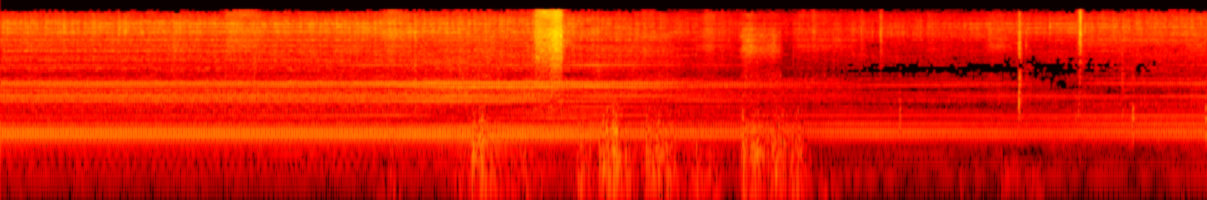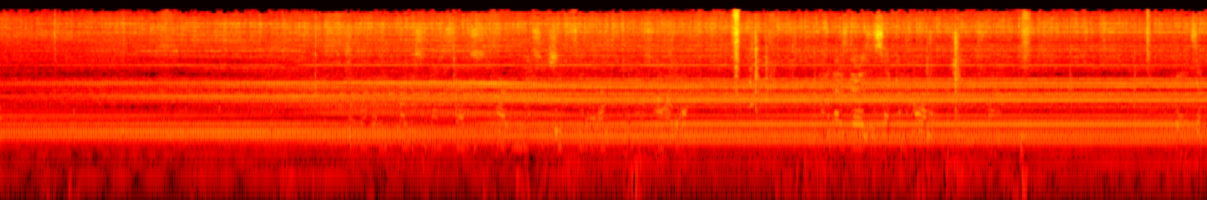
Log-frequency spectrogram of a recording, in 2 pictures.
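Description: Vehicle-mounted onboard air compressor running steadily with a constant droning hum, pumping air through a coiled hose to inflate a repaired side-by-side tire.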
